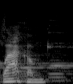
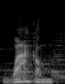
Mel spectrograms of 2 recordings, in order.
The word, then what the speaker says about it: Wacom: I still can't believe that is the correct way to pronounce their name, but it is Wacom. That is how you're supposed to say it. Wacom.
